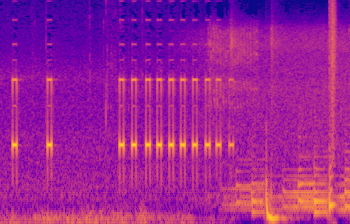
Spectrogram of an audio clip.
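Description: Keypad beeps from a handheld radio as its buttons are pressed: two single beeps, then a quick run of about a dozen in a row. Background music comes in near the end.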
